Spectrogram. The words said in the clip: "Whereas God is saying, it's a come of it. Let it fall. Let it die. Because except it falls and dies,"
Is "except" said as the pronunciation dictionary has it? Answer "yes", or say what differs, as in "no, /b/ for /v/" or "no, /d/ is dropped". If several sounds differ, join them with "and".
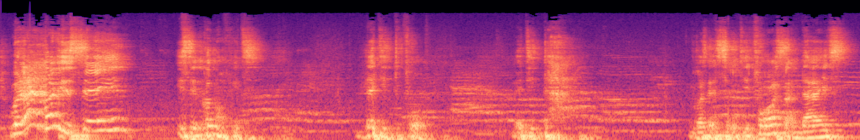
no, /k/ is dropped and /p/ is dropped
